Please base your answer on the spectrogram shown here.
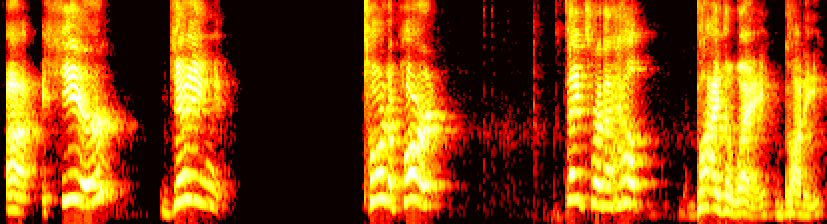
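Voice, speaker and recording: A shrill, whiny little imp, petulant and sulky, with a voice that jumps high and swoops around as he complains, put on by a man running the game. It is recorded in a roomy space with noticeable echo. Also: big pitch swings, drawn-out words, long pauses, bright, forceful tone, heavily acted. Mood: indignant. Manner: whiny and indignant, yelping. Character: whiny petulant male imp, small fiend.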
